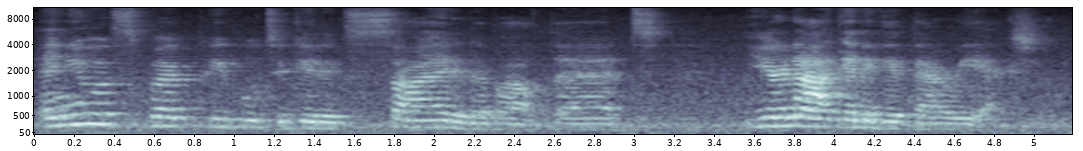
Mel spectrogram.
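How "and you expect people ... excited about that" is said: monotone demo. Shown as a demonstration. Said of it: "talking like this the whole time".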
